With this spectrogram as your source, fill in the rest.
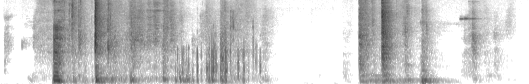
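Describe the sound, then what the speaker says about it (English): A door being opened indoors, a cluster of rattling handle and latch clicks with creaks and scraping, then a pause and a second burst of knocks and a faint squeak. "I just need to open the door."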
